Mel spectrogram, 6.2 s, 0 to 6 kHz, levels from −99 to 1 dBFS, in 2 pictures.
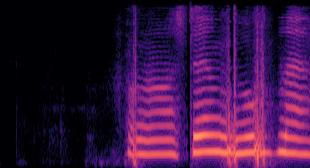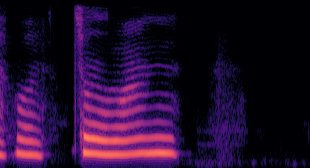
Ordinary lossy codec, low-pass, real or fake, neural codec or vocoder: AAC, 24 kbps; 5.4 kHz; fake; codec, 16 kHz in and 24 kHz out, 1 kbps, XY-Tokenizer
